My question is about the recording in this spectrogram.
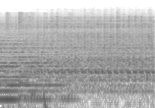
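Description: Sewing machine stitching at speed, a fast even rattle, while background music fades out in the first second.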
